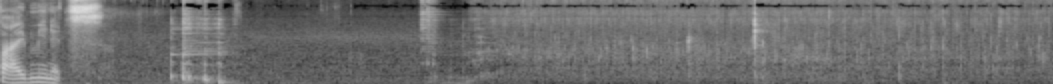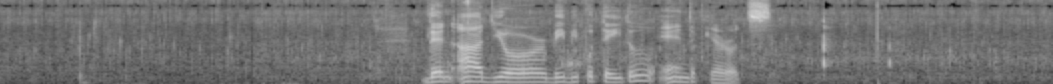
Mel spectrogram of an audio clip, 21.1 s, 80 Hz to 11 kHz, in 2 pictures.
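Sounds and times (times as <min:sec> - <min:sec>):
stew bubbling in a pan: 0:04.5 - 0:21.0.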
